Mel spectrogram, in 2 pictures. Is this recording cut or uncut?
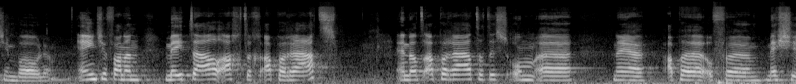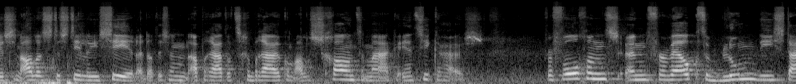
uncut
